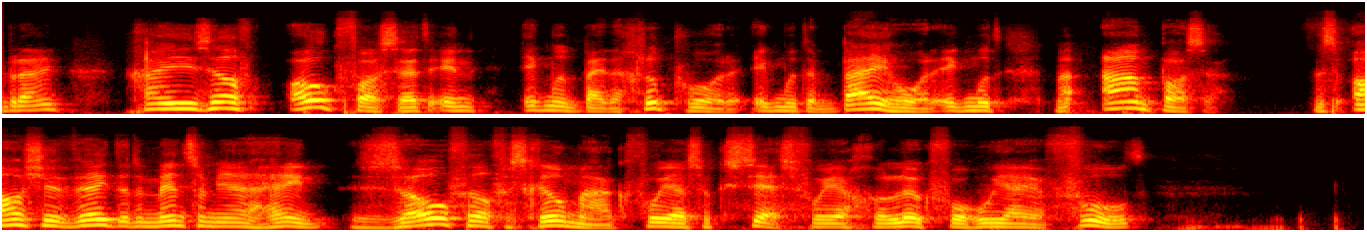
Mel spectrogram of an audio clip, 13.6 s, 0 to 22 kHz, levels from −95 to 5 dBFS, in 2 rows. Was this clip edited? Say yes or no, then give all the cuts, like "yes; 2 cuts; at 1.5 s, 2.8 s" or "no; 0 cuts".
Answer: no; 0 cuts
